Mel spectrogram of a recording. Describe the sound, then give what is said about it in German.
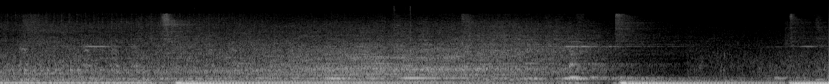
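Engine rumble of a Mercedes with diplomatic plates driving through a barrier onto factory grounds, a steady low drone that shifts in level and tone a few times, with no voices. “Nach einer halben Stunde hielt ein Mercedes am Schlagbaum. Ich erkannte ein Diplomatenkennzeichen. Der Mercedes fuhr auf das Betriebsgelände.”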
